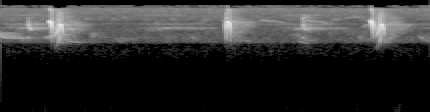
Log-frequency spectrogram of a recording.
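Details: High, piercing notes of a sooty tyrannulet (Serpophaga nigricans): a doubled chip, a single sharp note, a softer note, then another doubled chip, spread across about three and a half seconds in quiet surroundings.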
